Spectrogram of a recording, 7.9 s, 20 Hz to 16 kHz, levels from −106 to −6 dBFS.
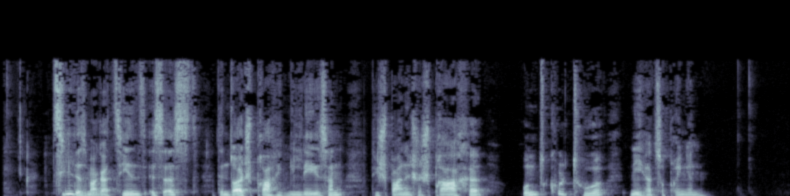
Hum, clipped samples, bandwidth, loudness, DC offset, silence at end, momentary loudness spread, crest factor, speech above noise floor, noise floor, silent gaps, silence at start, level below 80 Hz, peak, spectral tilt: none; under 0.1%; 11.5 kHz; -28 LUFS; under 0.1%; 0.85 s; 11 LU; 22 dB; 42 dB; -70 dBFS; none; 0.55 s; -54 dBFS; -6 dBFS; -4.5 dB/octave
